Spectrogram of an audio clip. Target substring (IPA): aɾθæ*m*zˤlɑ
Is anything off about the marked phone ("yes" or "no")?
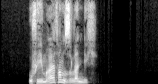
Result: no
